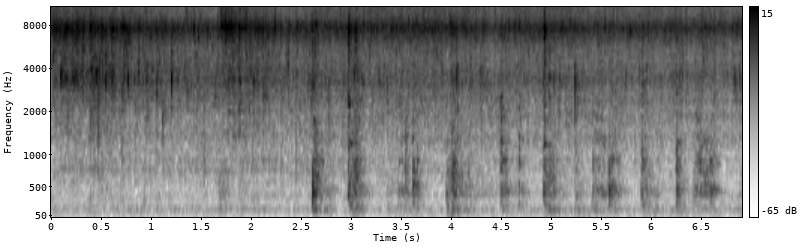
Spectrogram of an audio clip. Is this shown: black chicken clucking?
no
